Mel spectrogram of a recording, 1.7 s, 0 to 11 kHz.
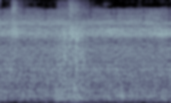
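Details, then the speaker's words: C4 Corvette driven with the windows down after braking and turning: steady road and wind rush with no rhythmic thump; the previously loud thumping noise is gone and there is no vibration. "So we got no thumping noise. I got the windows down, so sorry about the wind noise, but just so you guys can hear or not hear that we've got it fixed."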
